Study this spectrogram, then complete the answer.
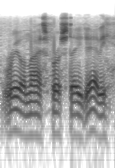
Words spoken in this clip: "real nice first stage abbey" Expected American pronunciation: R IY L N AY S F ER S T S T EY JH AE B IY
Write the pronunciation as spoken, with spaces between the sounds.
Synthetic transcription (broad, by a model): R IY L N AY S F ER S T S T EY JH AE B IY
